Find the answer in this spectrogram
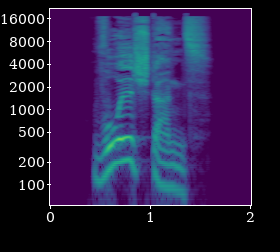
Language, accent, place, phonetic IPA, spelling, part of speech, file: German, Germany, Berlin, [ˈvoːlˌʃtant͡s], Wohlstands, noun, De-Wohlstands.ogg
- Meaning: genitive singular of Wohlstand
